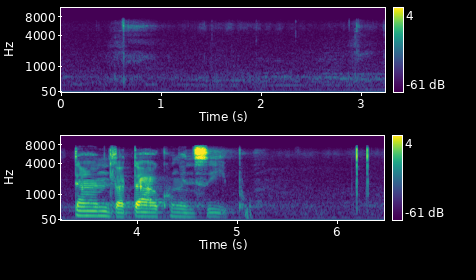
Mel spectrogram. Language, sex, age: Swati, male, 25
